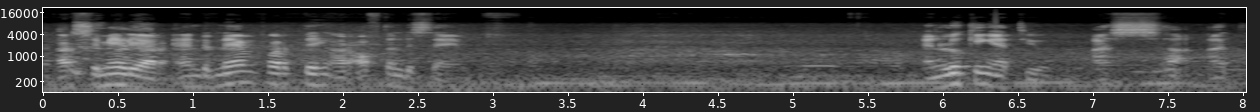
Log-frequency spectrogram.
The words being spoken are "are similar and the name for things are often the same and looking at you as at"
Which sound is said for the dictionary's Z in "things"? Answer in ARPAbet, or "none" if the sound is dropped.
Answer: none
